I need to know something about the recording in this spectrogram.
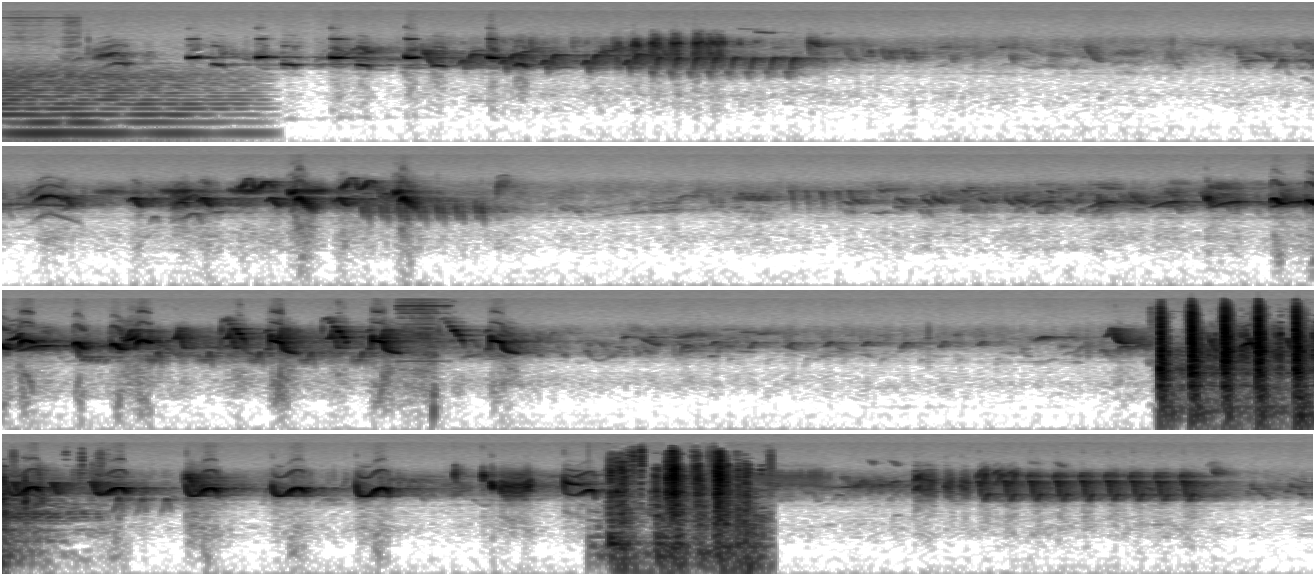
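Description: Birds chirping in scattered bursts of short high calls over a faint steady hum, after music fades out in the first second or so. Near the end come two loud bursts of rapid knocking on a door, about three seconds apart.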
